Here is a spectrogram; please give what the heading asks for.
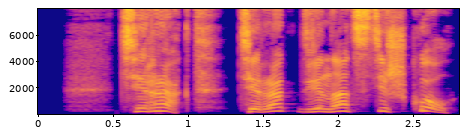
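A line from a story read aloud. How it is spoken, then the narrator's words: Cried out. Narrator (Russian): вскрикнула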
